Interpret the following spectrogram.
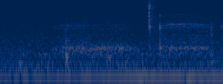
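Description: Near silence with two faint sharp clicks from a camera mount being handled and set in place, the second, about one and a half seconds in, the louder.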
